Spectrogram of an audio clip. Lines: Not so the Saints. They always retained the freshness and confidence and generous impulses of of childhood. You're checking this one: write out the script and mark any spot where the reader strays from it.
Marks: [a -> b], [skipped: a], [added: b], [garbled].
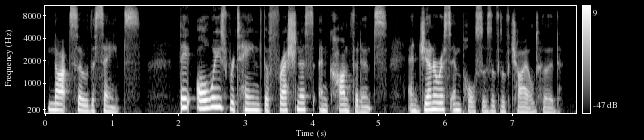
Not so the Saints. They always retained the freshness and confidence and generous impulses of of childhood.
